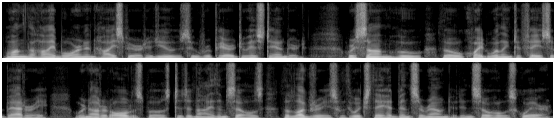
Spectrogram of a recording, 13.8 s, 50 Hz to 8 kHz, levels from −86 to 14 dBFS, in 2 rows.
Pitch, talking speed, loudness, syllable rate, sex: 90 Hz, 185 wpm, -19 LUFS, 5.3 syllables/s, male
